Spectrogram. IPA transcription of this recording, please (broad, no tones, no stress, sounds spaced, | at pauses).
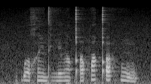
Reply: ɓ o χ ĩ dʱ e l õ qʼ ʌ f ʌ qʼ u h ũ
